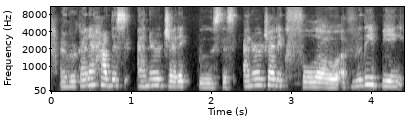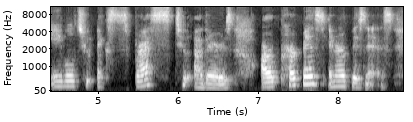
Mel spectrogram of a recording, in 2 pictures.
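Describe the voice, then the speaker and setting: A woman's somewhat breathy, dark, mellow voice at a medium pitch, with lively intonation and hardly any pauses. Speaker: astrologer podcast host. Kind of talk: solo podcast forecast talk. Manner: slow.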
